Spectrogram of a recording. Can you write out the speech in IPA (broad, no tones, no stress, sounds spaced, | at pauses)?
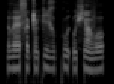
ð ɛ s ɛ ʈ ɛ̃ k i ɣ ɯ kʷ i ʔ u ç ã v o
